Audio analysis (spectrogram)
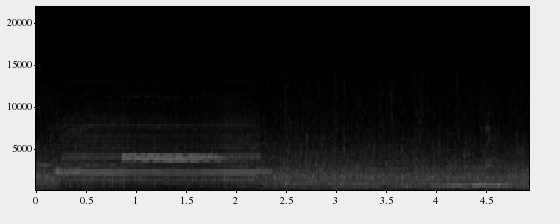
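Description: A large crowd at a U.S. professional basketball game applauds and cheers steadily for the whole span, a dense, loud wash of clapping with some whistle-like tones early on.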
